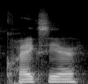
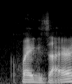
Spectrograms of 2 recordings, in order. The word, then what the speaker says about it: Quagsire: no not Quake serious I always get yelled at by one of my subscribers Craig Zaire Quagsire I think is how they say to pronounce it because they always say it's not Quakes here so let me just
